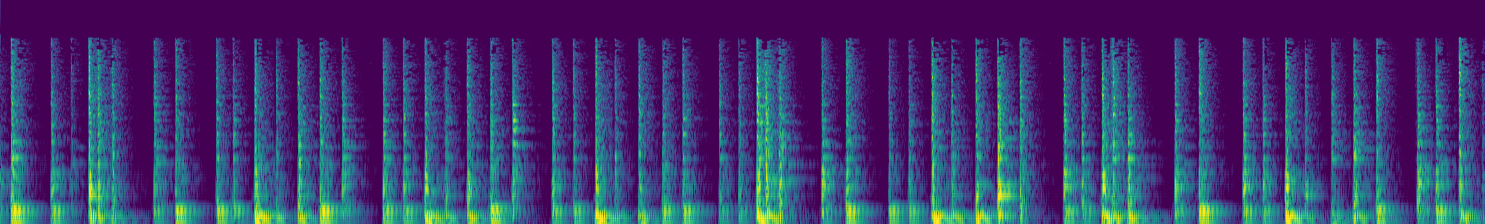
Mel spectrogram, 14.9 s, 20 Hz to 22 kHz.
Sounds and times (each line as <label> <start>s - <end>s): djembe 0.0s - 14.8s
